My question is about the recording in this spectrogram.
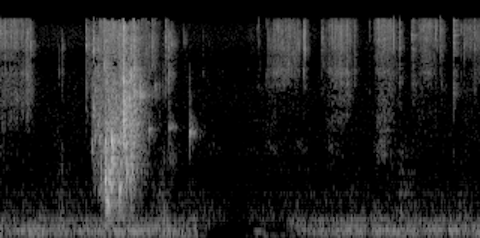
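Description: Single-edge safety razor strokes scraping through lathered stubble: one short, louder scratchy stroke about a second and a half in, then only faint brief scrapes.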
